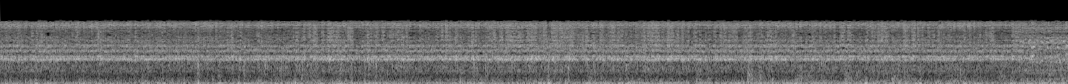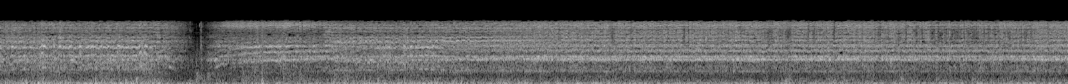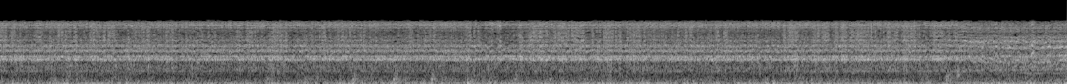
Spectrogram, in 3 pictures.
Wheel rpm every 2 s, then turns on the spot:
160, 160, 160, 160, 160, 160, 110, 160, 160, 160, 160, 160, 160, 160, 160, 160.
none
